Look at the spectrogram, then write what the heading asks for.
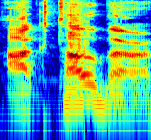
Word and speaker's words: October: 近くでギャー子この october っていう単語も大じゃないんですよねこれ october ってすごい発音したくなるんですけど実際は悪タウバーみたいな感じであに近いをの方な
